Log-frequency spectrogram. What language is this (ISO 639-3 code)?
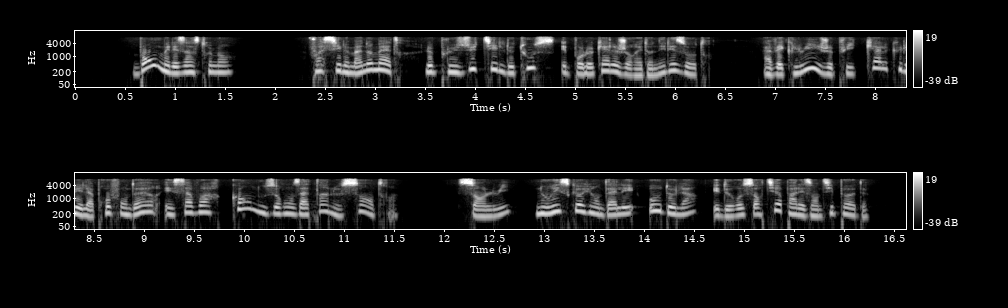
fra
